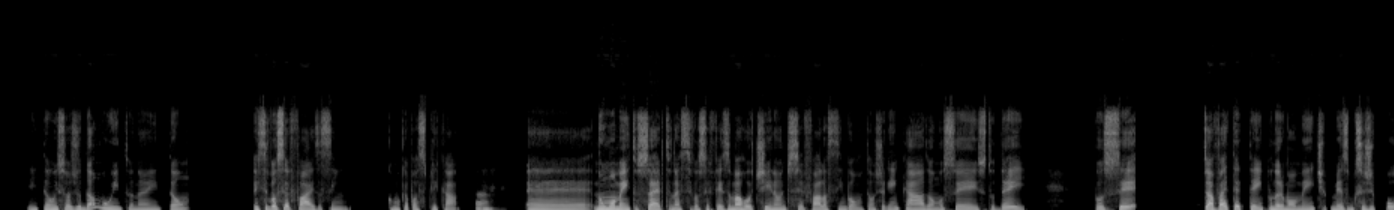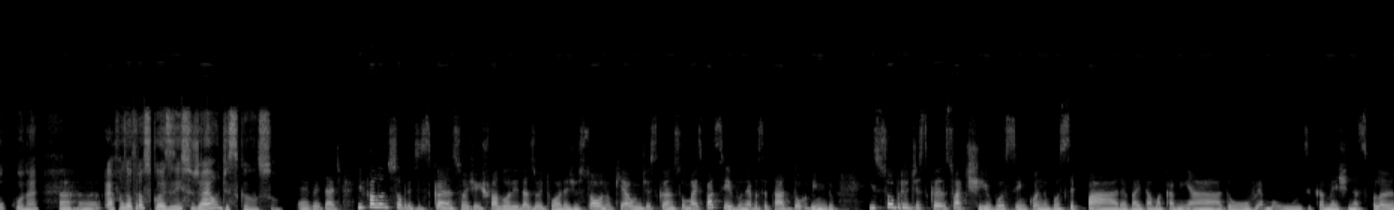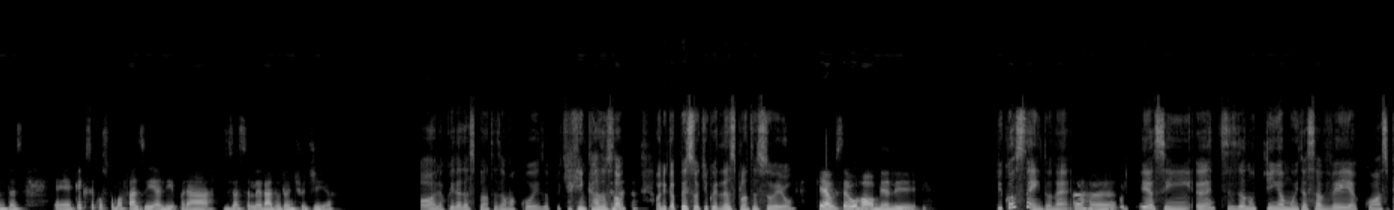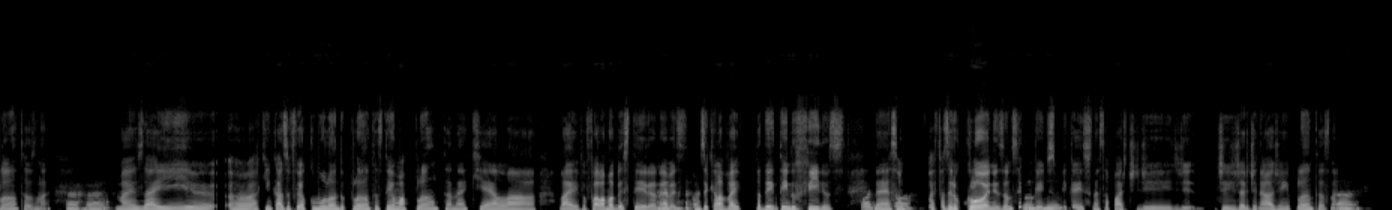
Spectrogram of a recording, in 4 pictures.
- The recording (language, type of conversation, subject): Portuguese, podcast, Como você mantém equilíbrio entre aprender e descansar?
- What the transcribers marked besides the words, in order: "seja" said as "seje"; tapping; laughing while speaking: "porque aqui em casa só"; laugh; laugh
